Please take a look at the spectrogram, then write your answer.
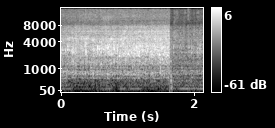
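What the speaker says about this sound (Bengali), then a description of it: "রসুন বাটা আদা বাটা খুব ভালোভাবে এগুলো সব ভেজে নেব" Onion, garlic and ginger paste frying in oil for a chickpea dish, a dense, even sizzle that dips suddenly near the end after a single knock, then continues more quietly.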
